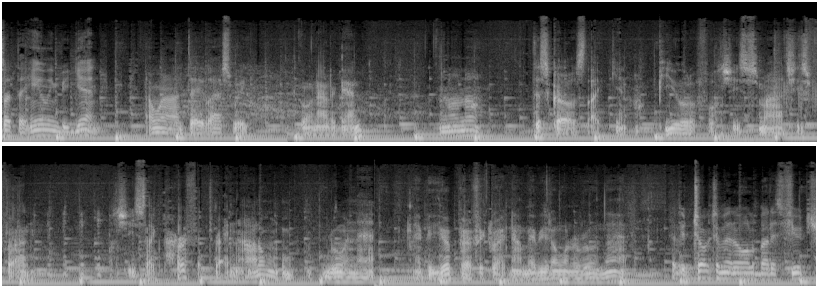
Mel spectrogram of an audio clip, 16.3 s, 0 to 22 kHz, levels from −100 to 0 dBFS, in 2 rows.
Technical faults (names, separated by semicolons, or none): DC step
